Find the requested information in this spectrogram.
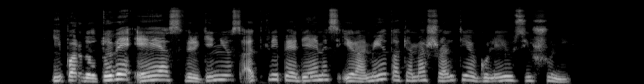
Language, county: Lithuanian, Vilnius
